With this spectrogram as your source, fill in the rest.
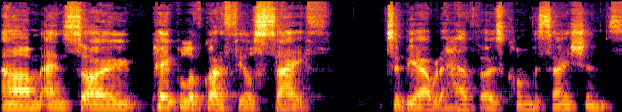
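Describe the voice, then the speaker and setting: In an Australian accent, a woman speaks at a very deep, low pitch and a moderate pace with fairly even intonation, in a very clean recording with a silent background. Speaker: real estate company CEO. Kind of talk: interview conversation.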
